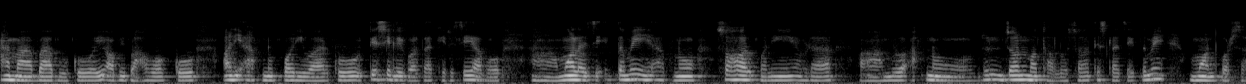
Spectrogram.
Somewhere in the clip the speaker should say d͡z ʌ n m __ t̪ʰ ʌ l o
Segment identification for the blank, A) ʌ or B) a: A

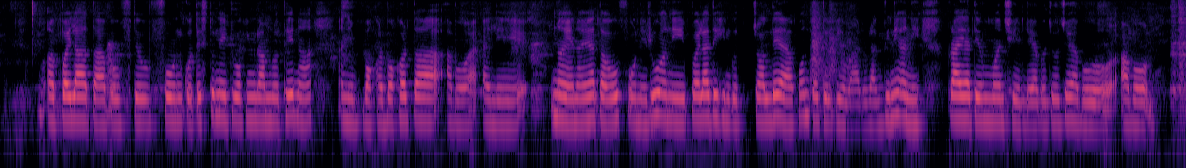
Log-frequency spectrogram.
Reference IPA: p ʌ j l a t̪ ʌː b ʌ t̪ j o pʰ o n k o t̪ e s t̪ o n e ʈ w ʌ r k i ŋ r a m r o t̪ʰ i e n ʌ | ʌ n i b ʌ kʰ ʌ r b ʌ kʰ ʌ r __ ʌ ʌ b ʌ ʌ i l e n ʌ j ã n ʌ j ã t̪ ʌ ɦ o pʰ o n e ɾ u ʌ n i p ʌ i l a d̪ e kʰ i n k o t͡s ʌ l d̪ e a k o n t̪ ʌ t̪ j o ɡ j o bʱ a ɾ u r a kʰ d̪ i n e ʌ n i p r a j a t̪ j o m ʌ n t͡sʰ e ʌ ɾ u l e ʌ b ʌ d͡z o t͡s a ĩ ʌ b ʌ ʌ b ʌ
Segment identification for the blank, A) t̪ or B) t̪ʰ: A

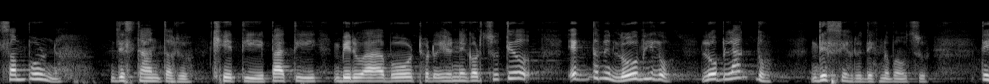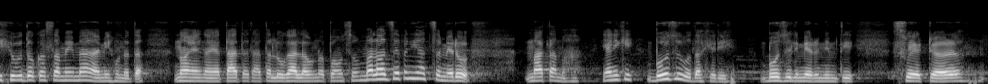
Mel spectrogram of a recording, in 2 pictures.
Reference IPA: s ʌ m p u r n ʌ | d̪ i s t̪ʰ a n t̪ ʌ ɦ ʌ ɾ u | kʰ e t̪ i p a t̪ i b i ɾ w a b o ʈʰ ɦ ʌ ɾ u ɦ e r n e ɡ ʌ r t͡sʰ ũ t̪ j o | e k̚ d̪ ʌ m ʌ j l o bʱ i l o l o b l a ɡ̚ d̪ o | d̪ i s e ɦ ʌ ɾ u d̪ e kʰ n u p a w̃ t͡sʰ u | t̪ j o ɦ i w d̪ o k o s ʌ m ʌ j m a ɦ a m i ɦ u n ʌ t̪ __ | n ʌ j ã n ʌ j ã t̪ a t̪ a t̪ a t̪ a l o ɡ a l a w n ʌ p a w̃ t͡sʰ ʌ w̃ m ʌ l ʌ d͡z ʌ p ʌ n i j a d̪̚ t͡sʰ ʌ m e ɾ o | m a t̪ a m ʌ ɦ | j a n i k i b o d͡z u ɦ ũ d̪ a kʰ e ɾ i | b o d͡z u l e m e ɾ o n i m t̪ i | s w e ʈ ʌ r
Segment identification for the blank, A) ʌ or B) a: A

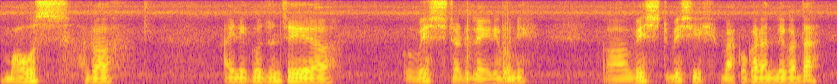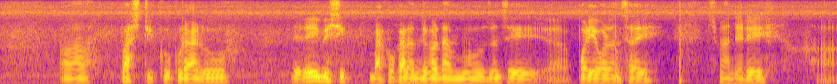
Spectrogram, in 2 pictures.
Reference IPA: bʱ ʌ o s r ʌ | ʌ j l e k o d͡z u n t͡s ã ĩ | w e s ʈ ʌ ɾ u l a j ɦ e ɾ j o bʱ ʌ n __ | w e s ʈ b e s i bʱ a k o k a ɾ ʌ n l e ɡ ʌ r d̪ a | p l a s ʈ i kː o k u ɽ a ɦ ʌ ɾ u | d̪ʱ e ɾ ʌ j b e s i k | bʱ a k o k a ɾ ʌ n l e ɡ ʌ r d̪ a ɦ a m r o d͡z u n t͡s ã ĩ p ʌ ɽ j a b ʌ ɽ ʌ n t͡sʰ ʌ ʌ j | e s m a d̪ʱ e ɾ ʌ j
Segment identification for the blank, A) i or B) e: B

